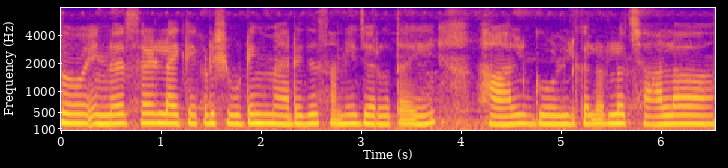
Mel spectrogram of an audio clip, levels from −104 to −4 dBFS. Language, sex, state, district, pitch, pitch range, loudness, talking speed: Telugu, female, Andhra Pradesh, Krishna, 215 Hz, 210-225 Hz, -14 LUFS, 130 wpm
